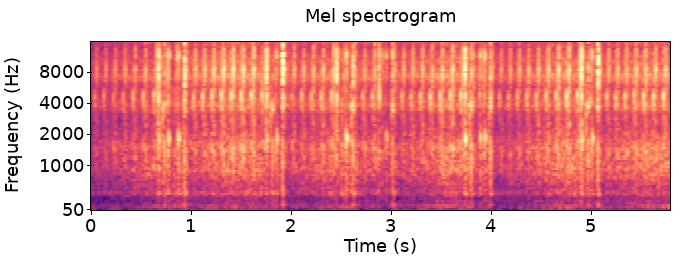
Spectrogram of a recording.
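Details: Enjomor model engine running nicely: sharp regular firing pops with coasting gaps between them over steady background clatter, with highway noise, alley traffic and neighbor chatter; normal running.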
